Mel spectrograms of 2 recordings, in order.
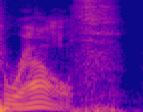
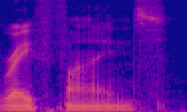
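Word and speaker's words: Ralph Fiennes: It's Ralph. He has an L in there. I I I don't think that's how you pronounce it, though. This guy? Yeah. I think it's Rafe Fines.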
